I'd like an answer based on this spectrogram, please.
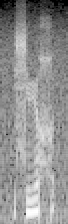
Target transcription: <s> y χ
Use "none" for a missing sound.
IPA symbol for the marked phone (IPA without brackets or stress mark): s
